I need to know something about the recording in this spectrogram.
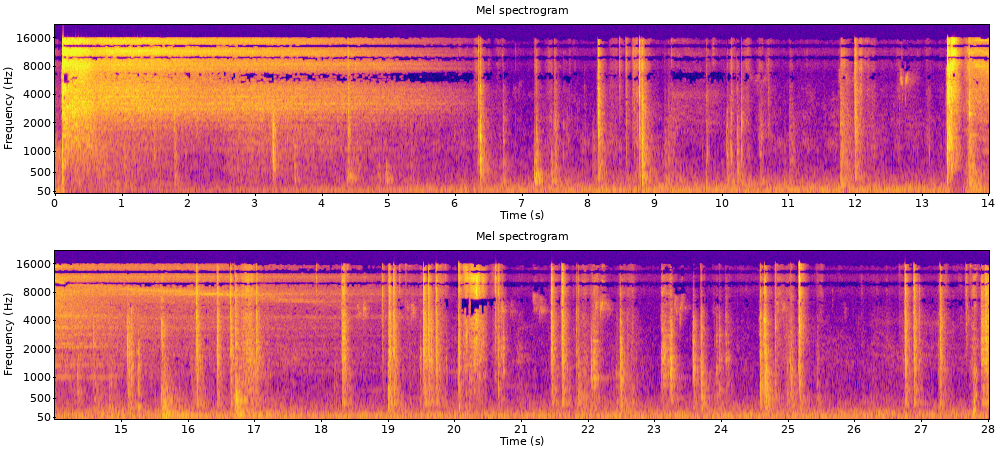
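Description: Compressed air hissing out of an articulated lorry's trailer air line couplings as they are disconnected. A loud hiss fades over several seconds, a second sharp release and hiss come about halfway through, and clicks and knocks of the couplings being handled sound over a steady low rumble.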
